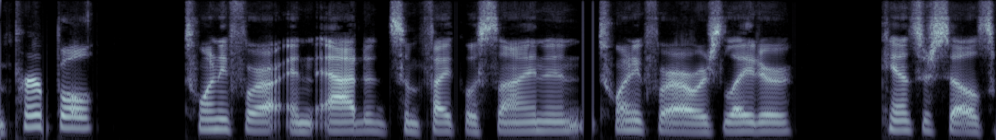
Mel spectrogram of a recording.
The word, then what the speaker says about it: phycocyanin: Fight that blue pigment in spirulina, which is called phycocyanin, P-H-Y-C-O-C-Y-A-N-I-N.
